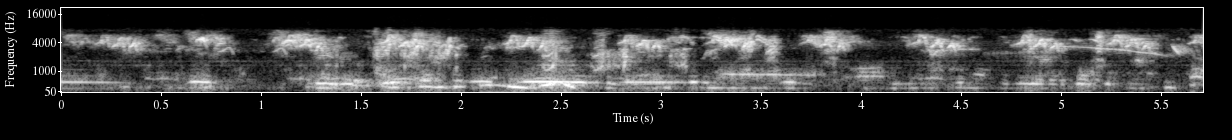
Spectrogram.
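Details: Dozens of barn swallows, many of them juveniles, gathering in early June around an ornithological centre and the marsh edge in Doñana National Park, Andalusia, Spain, on a live webcam; dense, busy high chirping and twittering with lower tonal calls underneath.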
